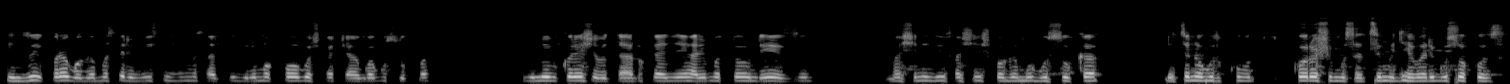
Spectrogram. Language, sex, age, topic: Kinyarwanda, male, 18-24, education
